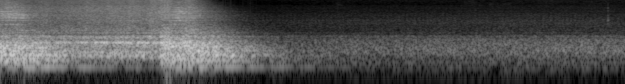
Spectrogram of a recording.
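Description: Brass band with percussion playing a loud passage that stops on a final accented hit about two seconds in. The chord then dies away in the hall's reverberation, and a quiet pause follows.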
